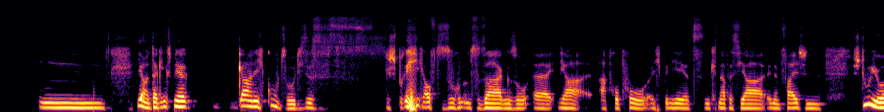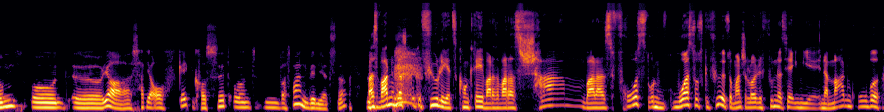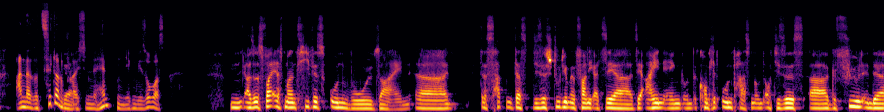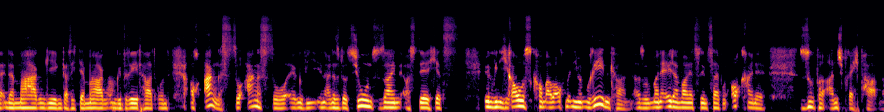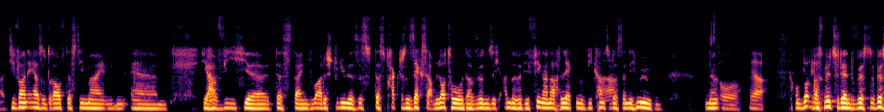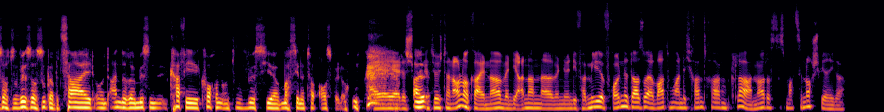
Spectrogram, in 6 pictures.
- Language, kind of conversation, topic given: German, podcast, Was war dein mutigstes Gespräch?
- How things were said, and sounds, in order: drawn out: "Hm"; laughing while speaking: "Gespräch"; laugh; unintelligible speech; stressed: "Angst"; chuckle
